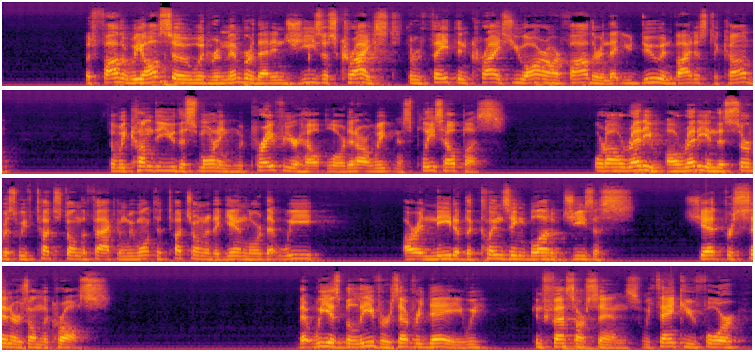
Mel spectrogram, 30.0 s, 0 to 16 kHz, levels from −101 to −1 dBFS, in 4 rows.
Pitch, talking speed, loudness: 145 Hz, 190 wpm, -19 LUFS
